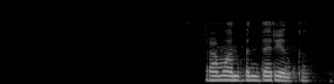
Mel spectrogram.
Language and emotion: Russian, neutral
